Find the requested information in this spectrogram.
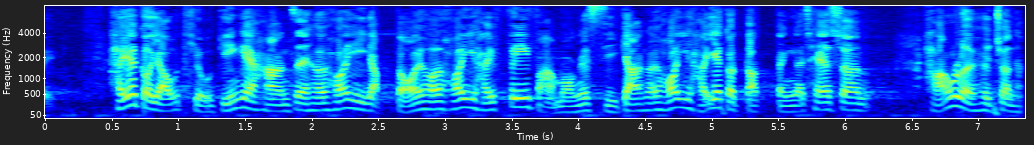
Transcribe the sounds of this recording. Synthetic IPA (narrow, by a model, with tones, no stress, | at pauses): hɐ˨˥jɐ˥t̚kɔː˧jɐ˨˧wt̪ʰiː˨˩wkiː˨˥nkɛː˧ɦaː˨˩nt͡sɐ˧jɦɵ˨˧ɥɦɔː˨˥jiː˨˧jɐ˨p̚t̪ɔː˨˥jhɵ˨˧ɦɔː˨˥jiː˧ɦɐ˨˥jfe˥jfa̰ː˨˩nmɔː˨˩ŋkɛː˧siː˨˩kaː˧nkɵ˨˧ɥɦɔː˨˥jiː˨˧hɐ˨˥jt̚kɔː˧t̪ɐ˨k̚t̪ɪ˨˩ŋkɛː˧t͡sʰɛː˥sœː˥ŋ | haː˨˥wlɵ˨jɦɵ˧t͡ʃɵ˧n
